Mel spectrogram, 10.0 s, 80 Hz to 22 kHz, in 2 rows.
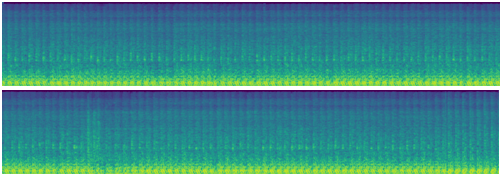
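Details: Honda CB750 K-series project bike at its first start in years, on unleaded petrol after a fuel blockage, with a bit of choke: lumpy, loping idle running on only two of four cylinders. Owner is surprised and had expected the coil; numbers 4 and 1 both work.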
